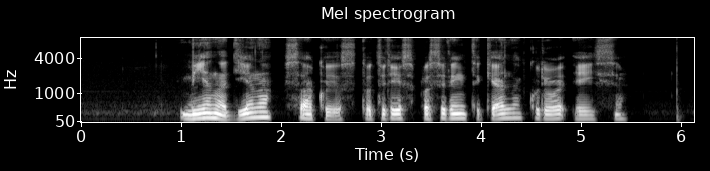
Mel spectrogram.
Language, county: Lithuanian, Kaunas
